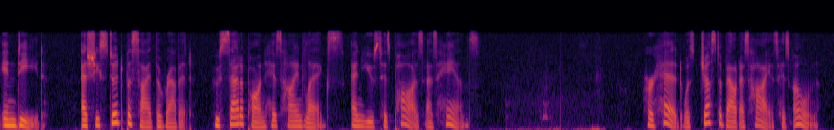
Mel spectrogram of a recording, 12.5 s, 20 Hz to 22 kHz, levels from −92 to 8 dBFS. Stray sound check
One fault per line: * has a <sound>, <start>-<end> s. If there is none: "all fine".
* has a bark, 7.6-9.1 s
